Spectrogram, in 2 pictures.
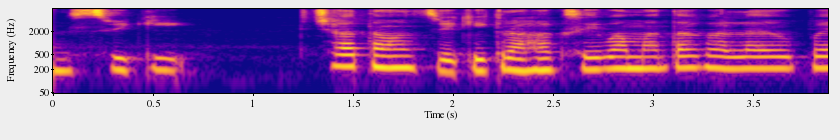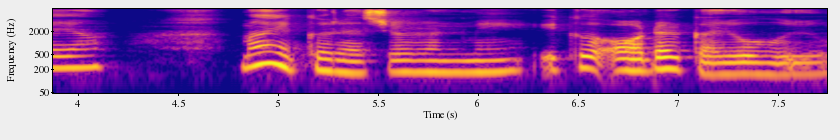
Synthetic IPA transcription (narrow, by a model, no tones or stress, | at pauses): swiki | t͡ʃʰat̪ãswikikɾaːɦəkseːʋamat̪akalajopɐjã | mãɪkɾɛːsʈɔːɾə̃ɳʈmẽɪ̰kɔːɾɖəɾkɐjoɦojo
